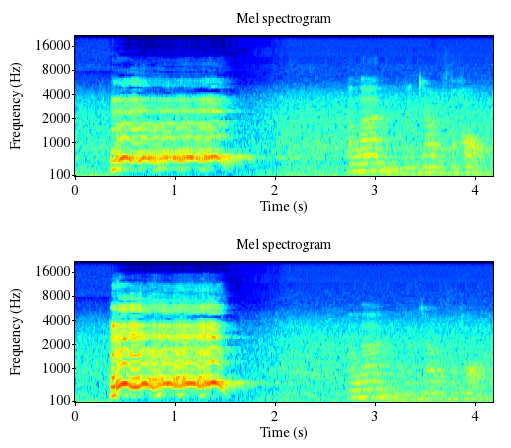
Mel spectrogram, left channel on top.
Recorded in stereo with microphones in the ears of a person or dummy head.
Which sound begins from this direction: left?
A woman speaking, at 2.7 s.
